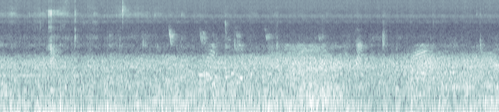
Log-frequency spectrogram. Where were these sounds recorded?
in a residential area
